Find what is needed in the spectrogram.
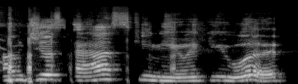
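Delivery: play-acted high, pleading puppy-dog voice. Commenting on a narrator's sudden voice change, imitating a soft puppy-dog voice. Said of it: "he totally changed his voice, like soft puppy dog".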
